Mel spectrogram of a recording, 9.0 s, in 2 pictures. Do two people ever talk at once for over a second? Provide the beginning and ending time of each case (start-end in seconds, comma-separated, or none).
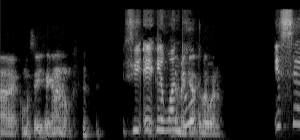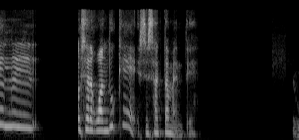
none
